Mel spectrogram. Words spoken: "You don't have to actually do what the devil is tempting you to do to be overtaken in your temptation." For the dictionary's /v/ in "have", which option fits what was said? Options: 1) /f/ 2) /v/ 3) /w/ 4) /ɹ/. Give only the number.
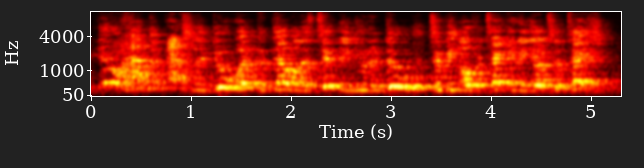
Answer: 1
